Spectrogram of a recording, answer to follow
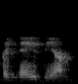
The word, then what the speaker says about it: Singnasium: I started a nonprofit music school called Singnasium. Singnasium. Can you spell that? Yep, Singnasium. Okay. Gymnasium, but Singnasium.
